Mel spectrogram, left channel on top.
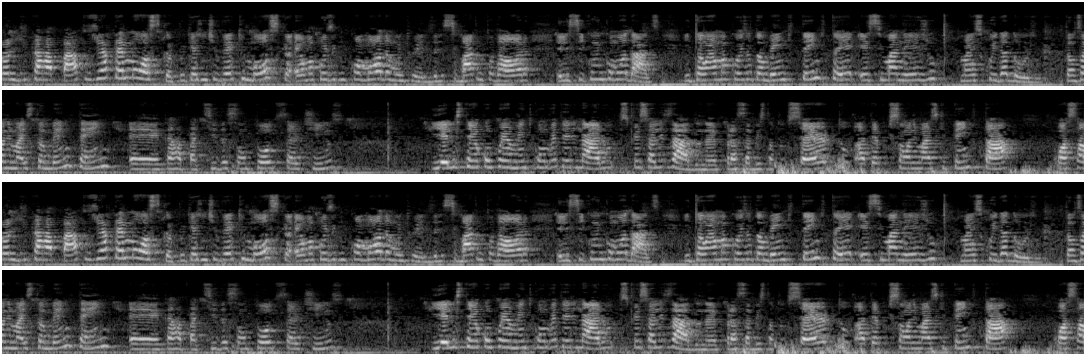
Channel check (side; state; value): both; identical; correlation 1.00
